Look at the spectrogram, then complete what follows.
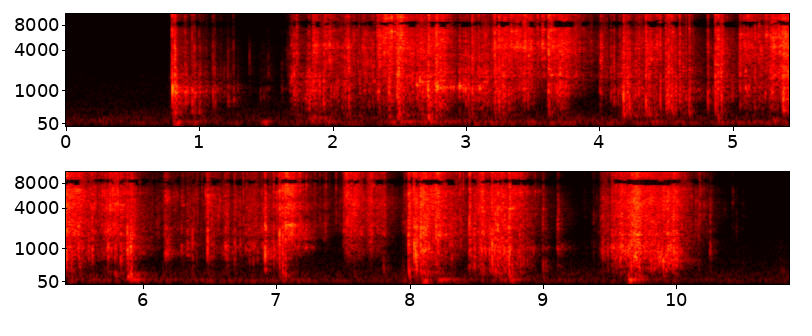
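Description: Hard plastic toy containers, clear boxes filled with beads and flower-shaped slime cases, clattering and rattling against each other as a hand rummages through a plastic basket. It comes in a run of bursts with short pauses and stops shortly before the end.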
